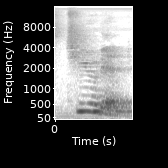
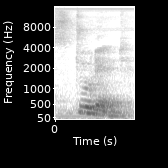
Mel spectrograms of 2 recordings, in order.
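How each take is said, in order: First: Student said as "styu-dent"; corrected pronunciation. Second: Student said as "stu-dent"; plain "stoo" opening in student, no y-glide; wrong pronunciation. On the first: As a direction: put a y-glide after the t in student. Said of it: "But the fact is the pronunciation is". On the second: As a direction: say student without the y sound. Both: Shown as a demonstration.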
